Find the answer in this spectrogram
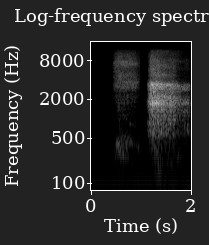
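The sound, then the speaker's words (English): A person breathes deeply, with two breaths heard alone: a shorter, softer rush of air, a brief pause, then a longer, louder breath with a breathy, airy hiss. “All right, now you breathe properly.”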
